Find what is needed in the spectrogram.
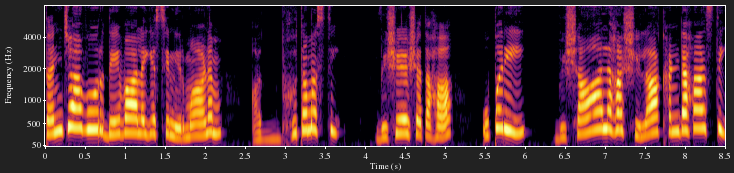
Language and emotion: Sanskrit, surprised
